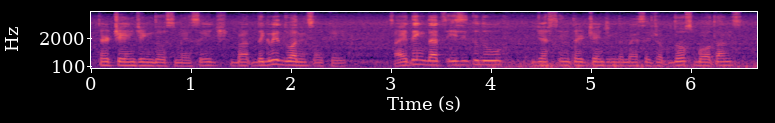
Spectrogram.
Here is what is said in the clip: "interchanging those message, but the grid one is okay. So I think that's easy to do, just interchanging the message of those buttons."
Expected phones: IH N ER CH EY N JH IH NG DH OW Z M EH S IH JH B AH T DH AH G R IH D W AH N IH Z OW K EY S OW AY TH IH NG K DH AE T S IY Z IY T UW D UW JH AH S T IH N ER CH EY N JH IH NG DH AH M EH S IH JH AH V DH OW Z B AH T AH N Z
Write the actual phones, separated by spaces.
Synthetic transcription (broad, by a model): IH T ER CH EY N JH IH NG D OW S M EH S IH JH B AH T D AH G R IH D W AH N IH S OW K EY S OW AY T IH NG K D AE T S IY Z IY T UW D UW JH AH S T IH N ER CH EY N JH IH NG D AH M EH S IH JH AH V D OW S B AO T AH N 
